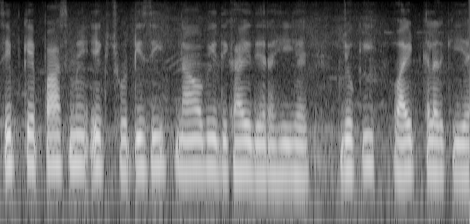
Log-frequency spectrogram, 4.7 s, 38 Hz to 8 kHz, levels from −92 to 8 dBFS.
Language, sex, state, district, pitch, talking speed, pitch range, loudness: Hindi, male, Uttar Pradesh, Lalitpur, 145 Hz, 230 wpm, 130-155 Hz, -17 LUFS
